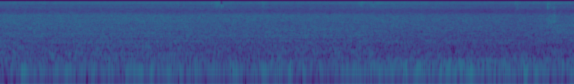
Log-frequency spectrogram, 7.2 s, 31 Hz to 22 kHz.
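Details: Amana 95 IIQ two-stage variable-speed gas furnace after burner shutdown: low steady whooshing rumble, no burner roar or rattles, as the blower runs on cooling the heat exchanger and slowly, smoothly turns off; normal run-on.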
